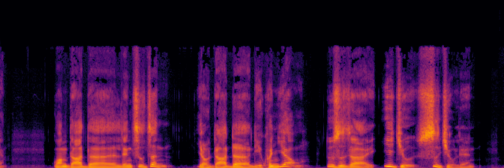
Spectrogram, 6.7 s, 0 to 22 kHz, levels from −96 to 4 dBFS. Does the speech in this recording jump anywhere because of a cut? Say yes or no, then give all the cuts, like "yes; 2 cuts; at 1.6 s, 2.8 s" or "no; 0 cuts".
yes; 2 cuts; at 2.5 s, 4.2 s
